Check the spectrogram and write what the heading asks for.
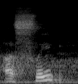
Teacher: Primera sílaba reducida, segunda enfatizada.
